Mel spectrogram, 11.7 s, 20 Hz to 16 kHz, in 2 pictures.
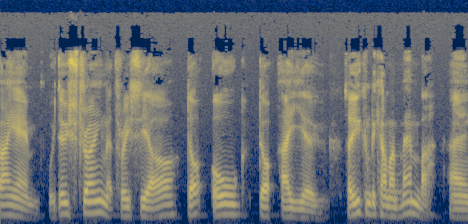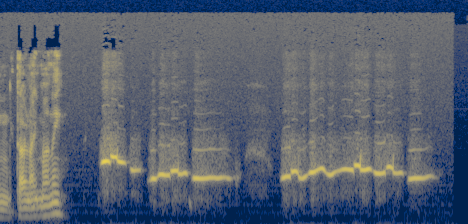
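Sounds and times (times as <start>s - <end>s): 
speech: 0.0s - 6.7s
person whistling a lively wavering melody: 7.1s - 11.4s.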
